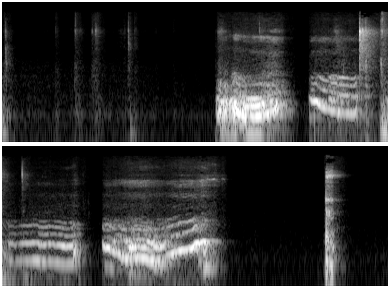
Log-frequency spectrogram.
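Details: Facing herself in a mirror, Coconut, a female Border Collie puppy of two months and one week, gives three wavering growls that rise and fall in pitch, with a few light clicks before and a sharp tap after.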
